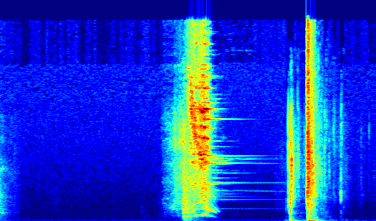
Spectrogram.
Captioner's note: page ripping; blade swishes; board thuds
